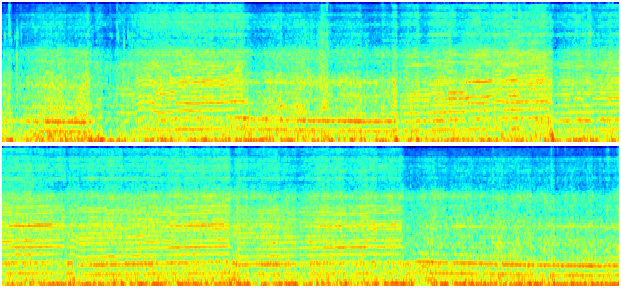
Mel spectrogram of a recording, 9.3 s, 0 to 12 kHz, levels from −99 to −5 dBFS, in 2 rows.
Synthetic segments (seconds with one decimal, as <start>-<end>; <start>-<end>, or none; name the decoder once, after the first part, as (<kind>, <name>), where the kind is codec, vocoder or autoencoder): none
